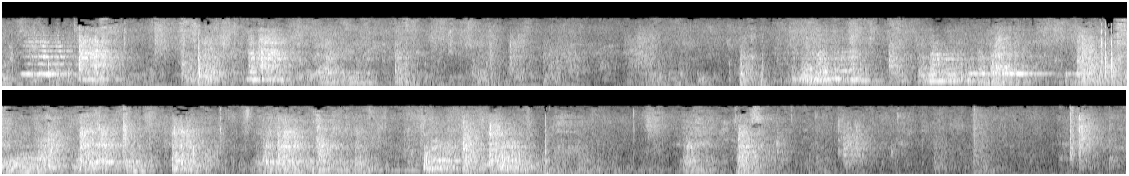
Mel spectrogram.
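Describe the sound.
Chairs being shifted and set down, a steady run of irregular knocks, scrapes and thuds, with faint voices murmuring underneath.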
